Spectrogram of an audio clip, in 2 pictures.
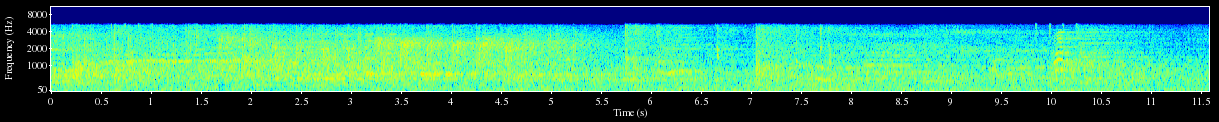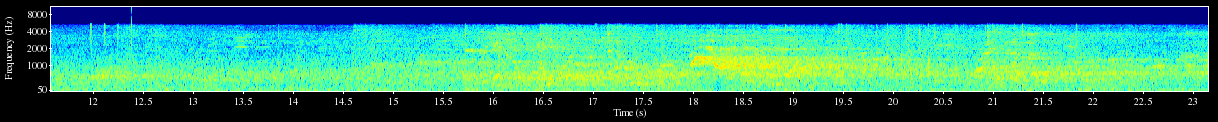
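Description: Shuttlecocks are struck with rackets, giving sharp pops that echo in a large hall.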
